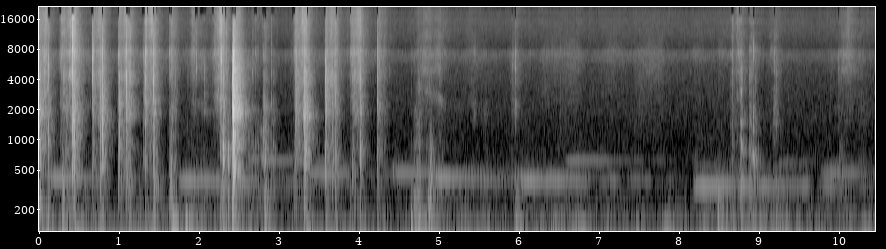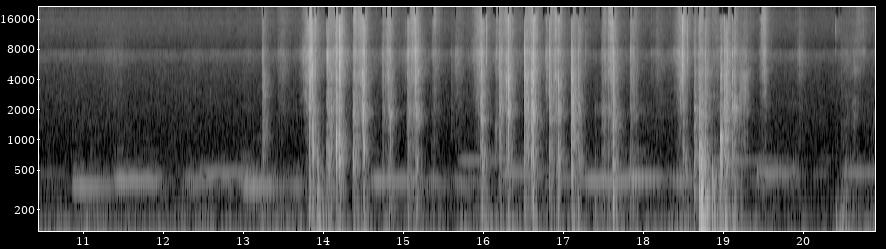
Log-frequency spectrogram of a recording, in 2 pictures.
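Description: Tarot cards are shuffled by hand in quick bursts of riffling and tapping, close and fairly quiet, with pauses between rounds and a few soft knocks.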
